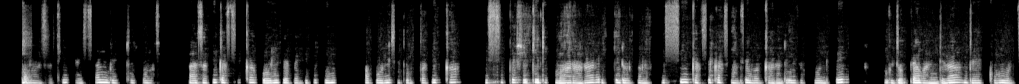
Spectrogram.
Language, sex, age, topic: Gamo, female, 25-35, government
